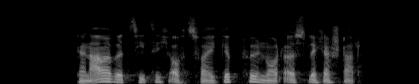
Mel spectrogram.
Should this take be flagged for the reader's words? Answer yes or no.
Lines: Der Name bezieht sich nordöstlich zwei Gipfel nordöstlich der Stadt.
yes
